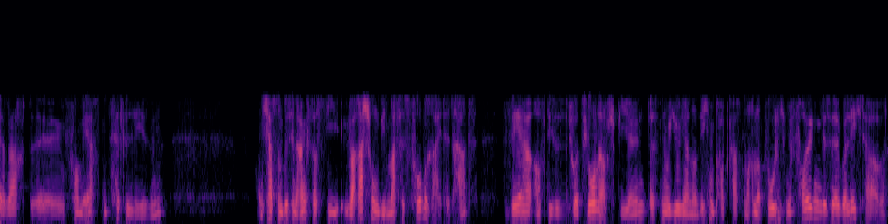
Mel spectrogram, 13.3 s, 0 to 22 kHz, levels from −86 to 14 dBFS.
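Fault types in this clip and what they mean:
G.723.1 codec: A low-rate telephony speech coder runs through the whole clip. The band is confined to roughly 250 Hz to 3.6 kHz, and its heavy coding damage, consistent with about 6.3 kbit/s, makes the speech muffled and hoarse with smeared consonants. Unlike plain band-limiting, the roughness comes from the coder's slowly updated voice model, which tracks fast sound changes poorly across its 30 ms frames.
VoIP packet loss concealed by the speech codec: At 8.42 to 8.52 s and 11.63 to 11.72 s, audio went missing and the decoder filled in by extending its last pitch and filter settings, so the sound turns into a buzzy tone or coloured noise that fades rather than dropping out. The first gap, about 60 ms, fits two lost 30 ms frames, and the second, about 30 ms, fits one. Unlike a hard dropout or click, there is no silence, and the speech stays weak or distorted briefly afterwards.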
